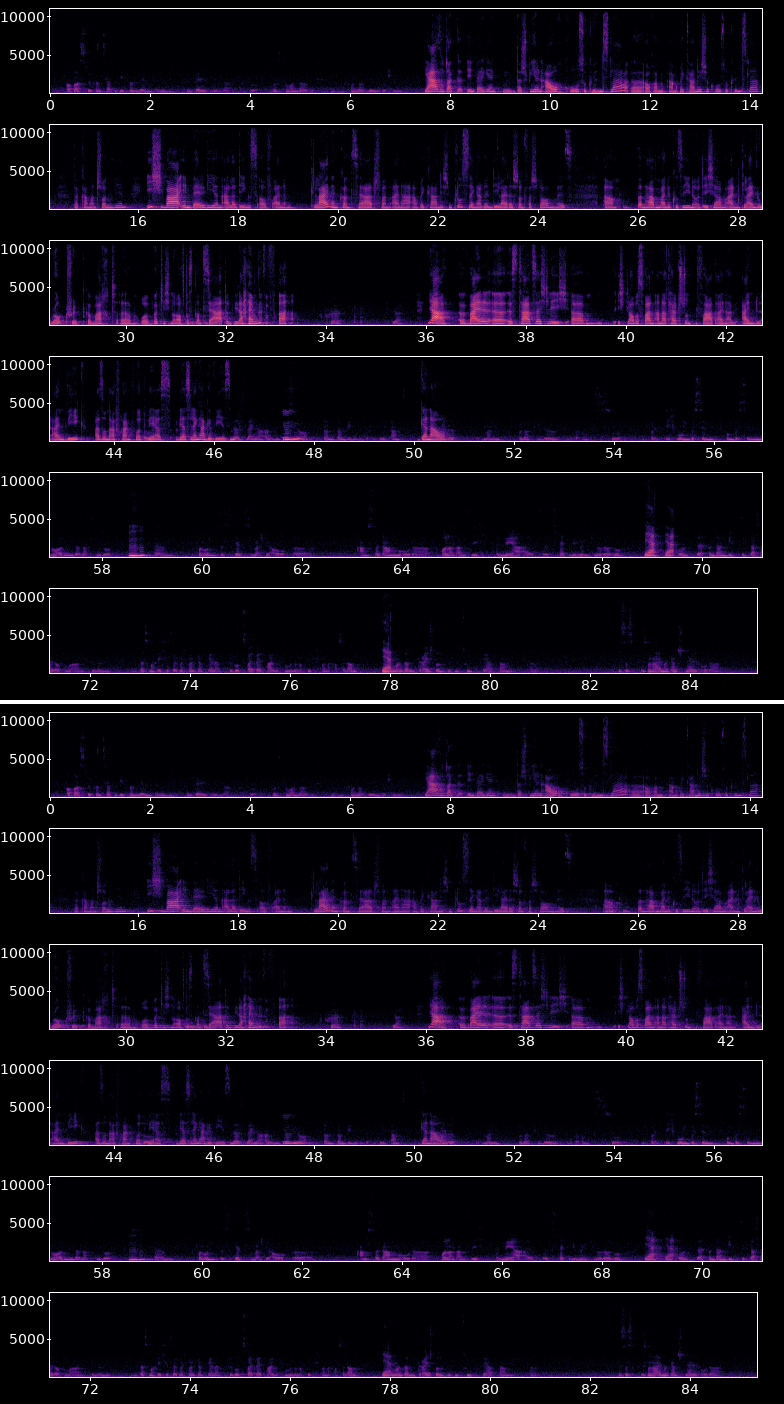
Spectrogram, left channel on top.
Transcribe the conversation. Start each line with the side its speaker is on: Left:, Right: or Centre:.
Centre: auf was für Konzerte geht man denn ähm, in Belgien dann? Also, was kann man da sich, äh, was kann man da sehen, so Schönes?
Left: Ja, also da g in Belgien, hm, da spielen auch große Künstler, äh, auch am amerikanische große Künstler. Da kann man schon
Centre: Ja,
Left: hin. Ich war in Belgien allerdings auf einem kleinen Konzert von einer amerikanischen Plus-Sängerin, die leider schon verstorben ist.
Centre: oh,
Left: Ähm,
Centre: okay.
Left: dann haben meine Cousine und ich haben einen kleinen Roadtrip gemacht, ähm, wirklich nur auf
Centre: Oh,
Left: das Konzert
Centre: okay.
Left: und wieder <laughs> heimgefahren.
Centre: <laughs> Ja,
Left: Ja, äh, weil äh, es tatsächlich, ähm, ich glaube, es waren anderthalb Stunden Fahrt einer, ein, ein Weg. Also nach Frankfurt
Centre: ach so,
Left: wäre es, wäre es länger gewesen.
Centre: wäre es länger, also dann,
Left: Mhm.
Centre: ja, dann, dann bietet sich das natürlich an.
Left: Genau.
Centre: Ich meine, man, oder viele, oder bei uns ist es so, ich, mein, ich wohne ein bisschen, ich wohne ein bisschen im Norden Niedersachsen so.
Left: Mhm.
Centre: Ähm, von uns ist jetzt zum Beispiel auch äh, Amsterdam oder Holland an sich näher als jetzt Städte wie München oder so.
Left: Ja, ja,
Centre: Und, da- und dann bietet sich das halt auch immer an für einen, das mache ich jetzt halt manchmal ganz gerne, einfach für so zwei, drei Tage kann man dann auch wirklich mal nach Amsterdam.
Left: ja.
Centre: Und wenn man dann drei Stunden mit dem Zug fährt, dann äh, ist das, ist man da immer ganz schnell oder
